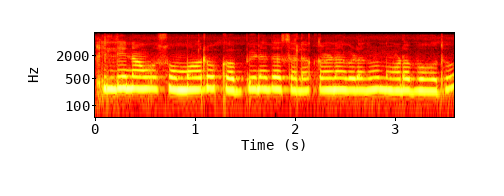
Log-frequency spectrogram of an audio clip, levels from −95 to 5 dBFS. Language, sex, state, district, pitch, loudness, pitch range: Kannada, female, Karnataka, Mysore, 270 Hz, -13 LUFS, 260-280 Hz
